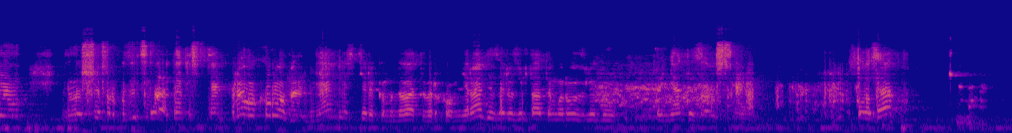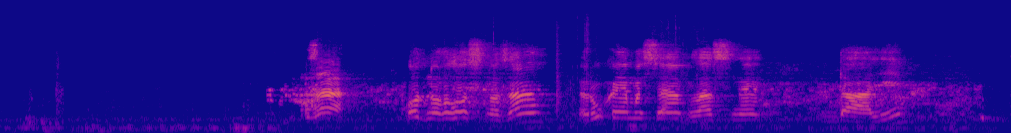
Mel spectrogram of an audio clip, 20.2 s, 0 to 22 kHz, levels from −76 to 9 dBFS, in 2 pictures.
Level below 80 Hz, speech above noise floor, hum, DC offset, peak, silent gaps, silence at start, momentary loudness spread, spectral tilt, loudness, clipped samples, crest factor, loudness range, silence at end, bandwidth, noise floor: -74 dBFS; 32 dB; none; under 0.1%; -12 dBFS; none; 0 s; 20 LU; 0.5 dB/octave; -33 LUFS; under 0.1%; 24 dB; 6 LU; 0.25 s; 15.5 kHz; -66 dBFS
